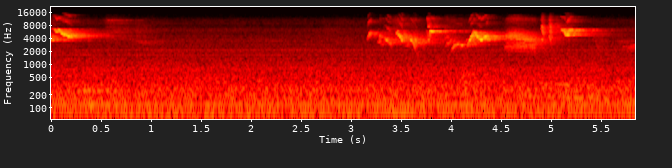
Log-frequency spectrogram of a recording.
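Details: Caged hybrid finch, a cross of yellow-eyed canary and timbrado, hatched in November 2012, singing: a brief high note at the start, silence, then a run of high trilled and swept phrases in the last three seconds.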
